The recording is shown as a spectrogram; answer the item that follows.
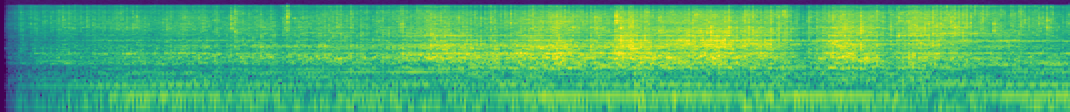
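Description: A steady low drone that fades in from silence, with a rushing hiss that swells in the middle and eases off near the end.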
